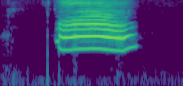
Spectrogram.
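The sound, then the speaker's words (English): A person's voice imitates the call of a big white seagull: one loud, nasal, sustained squawk lasting under a second, holding a fairly high pitch that sags slightly at the end, with no talking over it. “I want you to visualize a seagull. Big white one coming at you.”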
